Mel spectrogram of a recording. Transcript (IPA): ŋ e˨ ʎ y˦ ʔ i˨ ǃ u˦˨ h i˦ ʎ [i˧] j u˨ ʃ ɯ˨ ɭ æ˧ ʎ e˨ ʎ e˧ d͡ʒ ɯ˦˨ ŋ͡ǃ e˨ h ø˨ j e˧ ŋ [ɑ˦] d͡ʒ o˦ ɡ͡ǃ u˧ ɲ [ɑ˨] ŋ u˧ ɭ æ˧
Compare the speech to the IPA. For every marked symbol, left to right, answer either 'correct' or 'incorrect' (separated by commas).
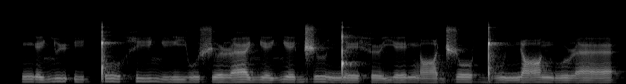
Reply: incorrect, incorrect, incorrect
